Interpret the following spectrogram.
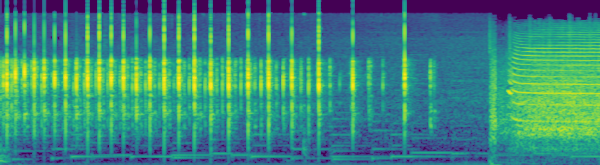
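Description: Spinning on-screen name-picker wheel's ticking sound effect: a rapid run of clicks that slows down and stops about four seconds in as the wheel comes to rest, over quiet background music. About five seconds in, a loud celebratory applause-like sound effect starts as the winning name comes up.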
